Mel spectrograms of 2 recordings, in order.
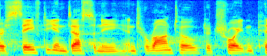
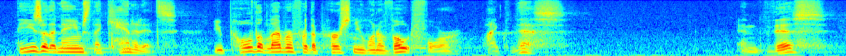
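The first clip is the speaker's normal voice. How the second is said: put-on whisper, higher pitch; 4 semitones higher than usual. Retelling how Mom showed the voting booth names: imitating a whisper. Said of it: "Mom leans over and whispers to me".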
